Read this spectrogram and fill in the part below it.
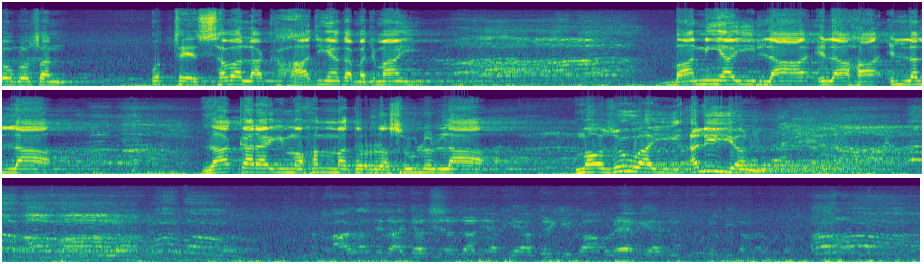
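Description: A middle-aged man chants loudly and with feeling into a microphone, heard through loudspeakers in an echoing hall.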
